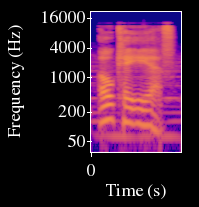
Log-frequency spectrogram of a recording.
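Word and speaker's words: O'Keeffe: Okf. Say it twice. Okf. Okf. Now normal. O'keefee. Memory trick. It ends like chief.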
